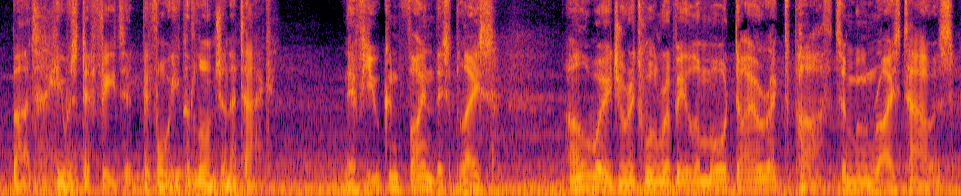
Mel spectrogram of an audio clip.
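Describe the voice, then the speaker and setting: An actor playing a weary, grave druid leader burdened by regret, speaking earnestly and in a measured way in video game dialogue. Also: male voice, lowish voice, close to an everyday voice. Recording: game music behind the voice. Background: background music.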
